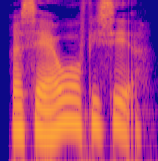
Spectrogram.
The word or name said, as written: reserveofficer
